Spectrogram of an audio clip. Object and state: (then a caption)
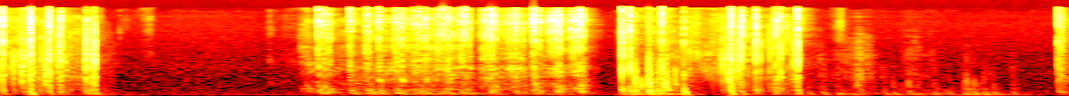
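Plastic laptop keyboard. Long nails fitted with paperclips tap and scratch across a plastic-keyed laptop keyboard, giving bright, clicky taps in quick bursts with a short silent pause early on. The sound is sharp and high-pitched with almost no ring after each tap.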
